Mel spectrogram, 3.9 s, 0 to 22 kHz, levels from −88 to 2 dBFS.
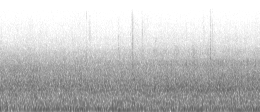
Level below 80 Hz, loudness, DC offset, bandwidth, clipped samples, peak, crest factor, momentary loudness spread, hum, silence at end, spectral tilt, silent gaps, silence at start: -44 dBFS; -36 LUFS; under 0.1%; 16 kHz; under 0.1%; -22 dBFS; 14 dB; 1 LU; none; 0 s; -6.5 dB/octave; none; 0 s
